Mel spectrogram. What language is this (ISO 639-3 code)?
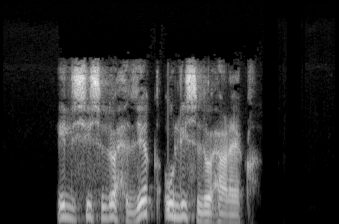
kab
